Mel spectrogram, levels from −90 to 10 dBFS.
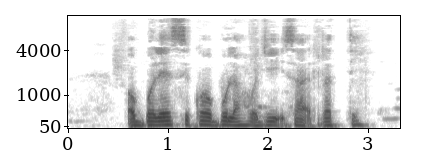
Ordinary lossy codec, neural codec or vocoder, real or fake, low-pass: AAC, 48 kbps; none; real; 10.8 kHz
